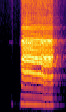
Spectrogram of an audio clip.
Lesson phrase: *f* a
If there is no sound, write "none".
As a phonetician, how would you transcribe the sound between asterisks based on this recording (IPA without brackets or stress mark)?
p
